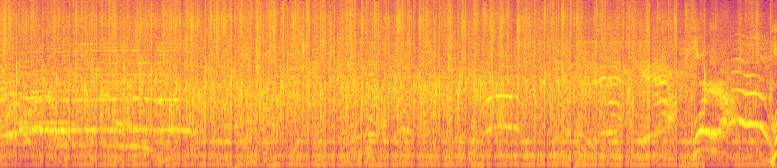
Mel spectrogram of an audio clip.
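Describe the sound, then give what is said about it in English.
Comedy show audience applauding and cheering as a comic is welcomed to the stage: steady, dense clapping fills the whole stretch at full loudness, with scattered whoops and shouting voices rising above it. “Let's hear it right now for MK Paulson. Give it up for MK.”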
